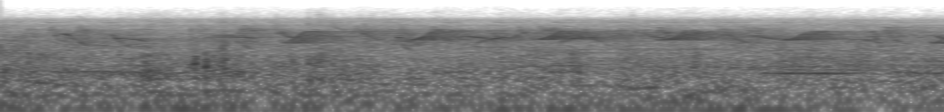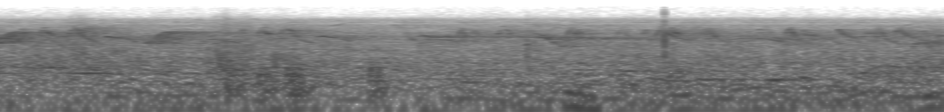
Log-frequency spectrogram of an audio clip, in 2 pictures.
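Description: A bird calling over and over, a short high chirp about twice a second, with people talking faintly behind it.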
